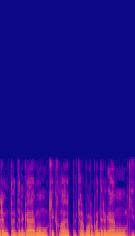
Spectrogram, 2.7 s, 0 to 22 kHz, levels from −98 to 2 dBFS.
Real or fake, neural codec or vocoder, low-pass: fake; codec, 16 kHz, 8 kbps, FunCodec, trained on LibriTTS, 25 frames a second; 7.2 kHz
